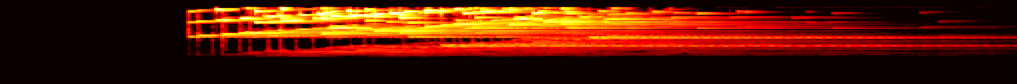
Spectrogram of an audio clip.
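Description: Wind-chime sparkle sound effect: a sudden cascade of high, bell-like tinkles about a second in, which rings on and slowly fades away.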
